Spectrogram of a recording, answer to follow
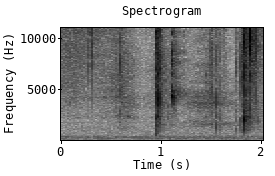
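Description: Light clicks of plastic-bagged comic books being pushed back into a tightly packed cardboard longbox, over quiet room tone: one click about a second in, two more just before the end.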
